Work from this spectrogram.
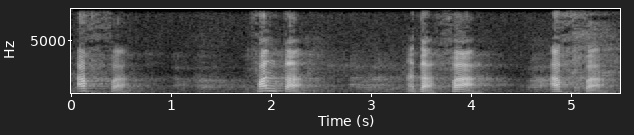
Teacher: ujung gigi seri atas dengan perut bibir bawah. Dalamnya, bukan di luarnya, ya.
